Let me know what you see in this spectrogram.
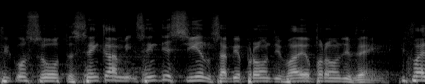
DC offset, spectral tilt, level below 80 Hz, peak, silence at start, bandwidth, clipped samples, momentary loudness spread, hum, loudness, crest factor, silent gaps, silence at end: under 0.1%; -7 dB/octave; -60 dBFS; -14 dBFS; 0 s; 14.5 kHz; under 0.1%; 4 LU; none; -31 LUFS; 16 dB; none; 0 s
